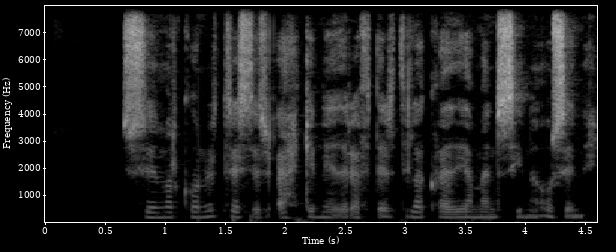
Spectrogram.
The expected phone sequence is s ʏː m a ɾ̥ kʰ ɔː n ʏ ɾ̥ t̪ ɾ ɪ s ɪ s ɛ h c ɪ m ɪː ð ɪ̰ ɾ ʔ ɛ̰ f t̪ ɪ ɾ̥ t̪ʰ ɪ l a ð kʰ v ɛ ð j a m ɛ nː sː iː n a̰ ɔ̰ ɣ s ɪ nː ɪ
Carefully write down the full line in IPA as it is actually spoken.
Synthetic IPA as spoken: s ʏː m a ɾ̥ kʰ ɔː n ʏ ɾ̥ t̪ʰ ɾ ɪ s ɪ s ɛ h c ɪ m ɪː ð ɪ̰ ɾ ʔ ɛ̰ f t̪ ɪ ɾ̥ t̪ʰ ɪ l a ð kʰ v ɛ ð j a m ɛ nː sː iː n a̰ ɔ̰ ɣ s ɪ nː ɪ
